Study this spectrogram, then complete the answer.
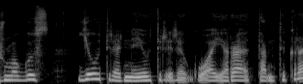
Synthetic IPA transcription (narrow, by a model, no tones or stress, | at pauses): ʒmoːɡʊs | jɛʊt̪ʲɾʲɪɐrnʲɛjɛʊt̪ʲɾʲɪɾʲɛɡuɔjɛiːɾɐt̪ɐmt̪ʲɪkɾɐ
